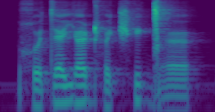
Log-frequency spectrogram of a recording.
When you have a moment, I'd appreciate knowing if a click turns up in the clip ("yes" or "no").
yes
